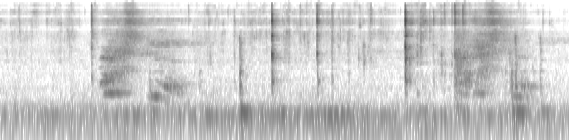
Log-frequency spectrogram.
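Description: A spoon scrapes and stirs spinach and gram flour in a pan, with soft sizzling and intermittent clinks against the metal, close up.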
